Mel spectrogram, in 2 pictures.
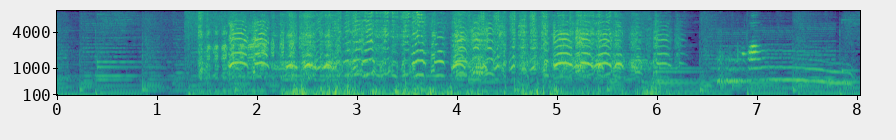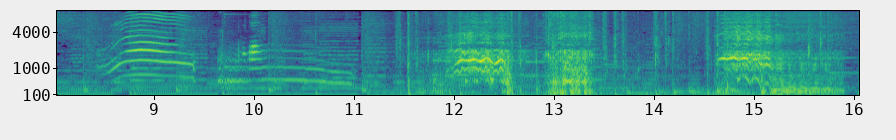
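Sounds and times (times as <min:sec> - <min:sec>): background music: 0:00.0 - 0:16.0
geese honking: 0:01.4 - 0:06.3
cat meowing: 0:06.8 - 0:07.2, 0:08.5 - 0:10.8.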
